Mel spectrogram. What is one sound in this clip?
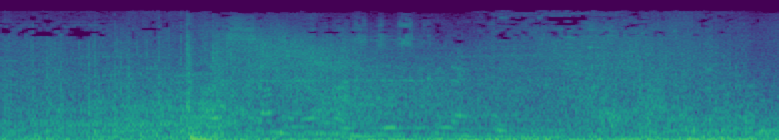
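A huge structure explodes with a deep boom.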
